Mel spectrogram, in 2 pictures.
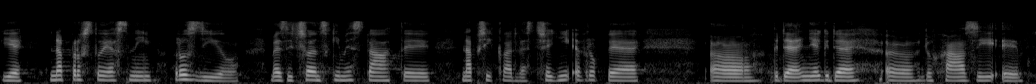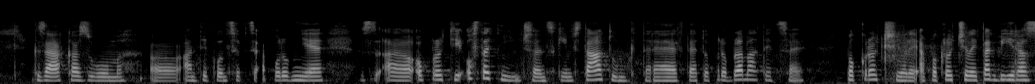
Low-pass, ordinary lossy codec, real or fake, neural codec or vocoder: none; none; fake; codec, 16 kHz, 4 kbps, X-Codec, HuBERT features, trained on LibriSpeech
